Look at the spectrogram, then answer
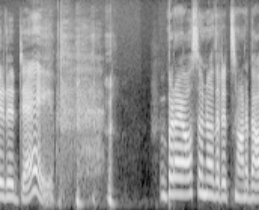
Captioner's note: chuckles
